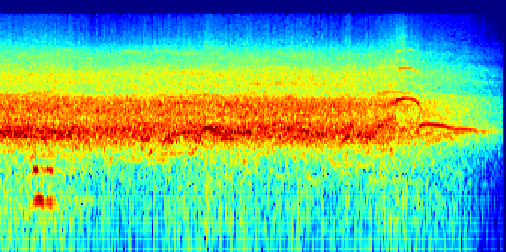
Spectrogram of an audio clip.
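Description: A crowd screams loudly and steadily.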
